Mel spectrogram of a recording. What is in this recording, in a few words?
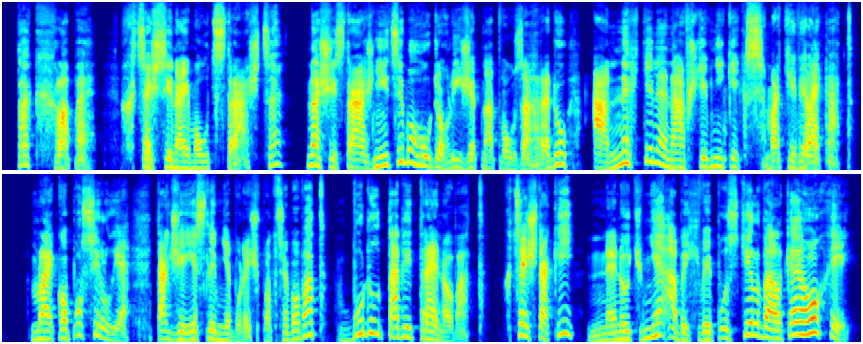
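Male Czech drama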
